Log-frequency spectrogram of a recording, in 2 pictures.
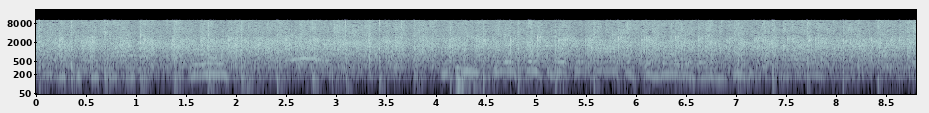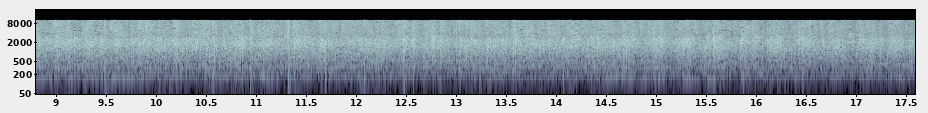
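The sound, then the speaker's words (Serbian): Sustained applause rises from an audience after a live poetry reading evening in a hall. The dense, steady clapping stays loud for the whole length without a break. “Ja vas molim jedan veliki aplauz.”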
